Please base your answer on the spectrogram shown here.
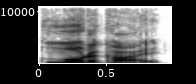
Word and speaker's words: Mordecai: She was in exile, but Esther was a Jewish woman who was raised by her uncle Mordecai. Okay, Mordecai. So I think I'm pronouncing it correctly because I was just watching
